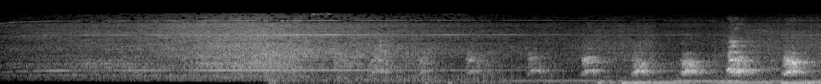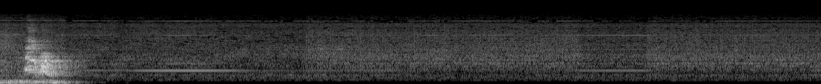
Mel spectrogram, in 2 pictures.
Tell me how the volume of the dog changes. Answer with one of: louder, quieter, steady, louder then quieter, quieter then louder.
louder.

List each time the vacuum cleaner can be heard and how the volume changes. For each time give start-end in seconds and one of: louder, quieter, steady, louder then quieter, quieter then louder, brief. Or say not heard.
0.0-16.3 quieter.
